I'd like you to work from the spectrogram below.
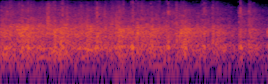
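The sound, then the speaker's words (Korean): An audience at a Sunday church worship service claps together in steady, dense applause, giving thanks and glory to God, a continuous crackling wash of many hands at even loudness throughout, with no voices standing out. “할렐루야 우리 하나님께 감사와 영광을 박수를 드리겠습니다.”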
